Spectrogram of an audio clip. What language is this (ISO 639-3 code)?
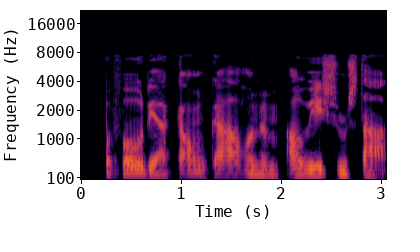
isl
